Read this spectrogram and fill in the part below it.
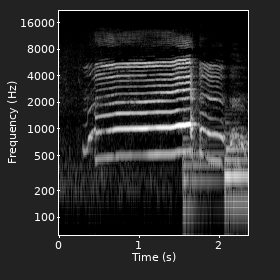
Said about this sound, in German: Zum Beispiel die quengelnden Kinder oder den Nachbarn, der seit zwei Stunden Klavierspielen übt das klingt dann alles ganz dumpf und leise.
